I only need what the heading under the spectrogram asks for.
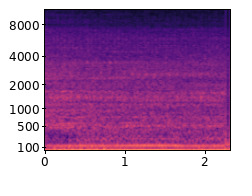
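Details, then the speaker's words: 1986 VW Golf 2, 1.8 GX 90 hp petrol, cold at about -13 to -14 °C after engine fault fixed: steady, even low rumble with no knocks, stumbles or hunting; normal idle. "конечно в холодную немножко он медленно стартует вы видели но немножко газу dash и через одну-две минутки он работает но слышите все работ"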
